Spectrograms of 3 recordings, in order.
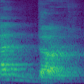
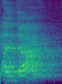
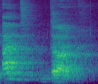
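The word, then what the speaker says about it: الدار: Donc c'est ad-dar, on double. Il ne faut pas dire ad-dar, c'est ad-dar. Il faut bien qu'on entende deux fois le D, ad-dar.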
